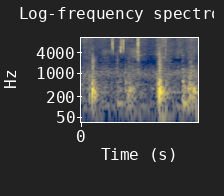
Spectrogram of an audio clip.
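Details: Smart ForTwo 451 offside rear drum brake, just after replacing the failed auto self-adjuster: soft, separate clicks at each pedal pump, about three in two seconds, as the adjuster ratchets and sets up; normal adjuster operation.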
